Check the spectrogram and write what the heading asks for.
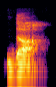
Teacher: And in Eastern Andalusia, when we have a vowel followed by a consonant and the consonant is deleted, let's say S is deleted, the vowel is, so the consonant is deleted and the vowel opens, the vowel lowers, becomes a bit of a lower vowel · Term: vowel lowering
